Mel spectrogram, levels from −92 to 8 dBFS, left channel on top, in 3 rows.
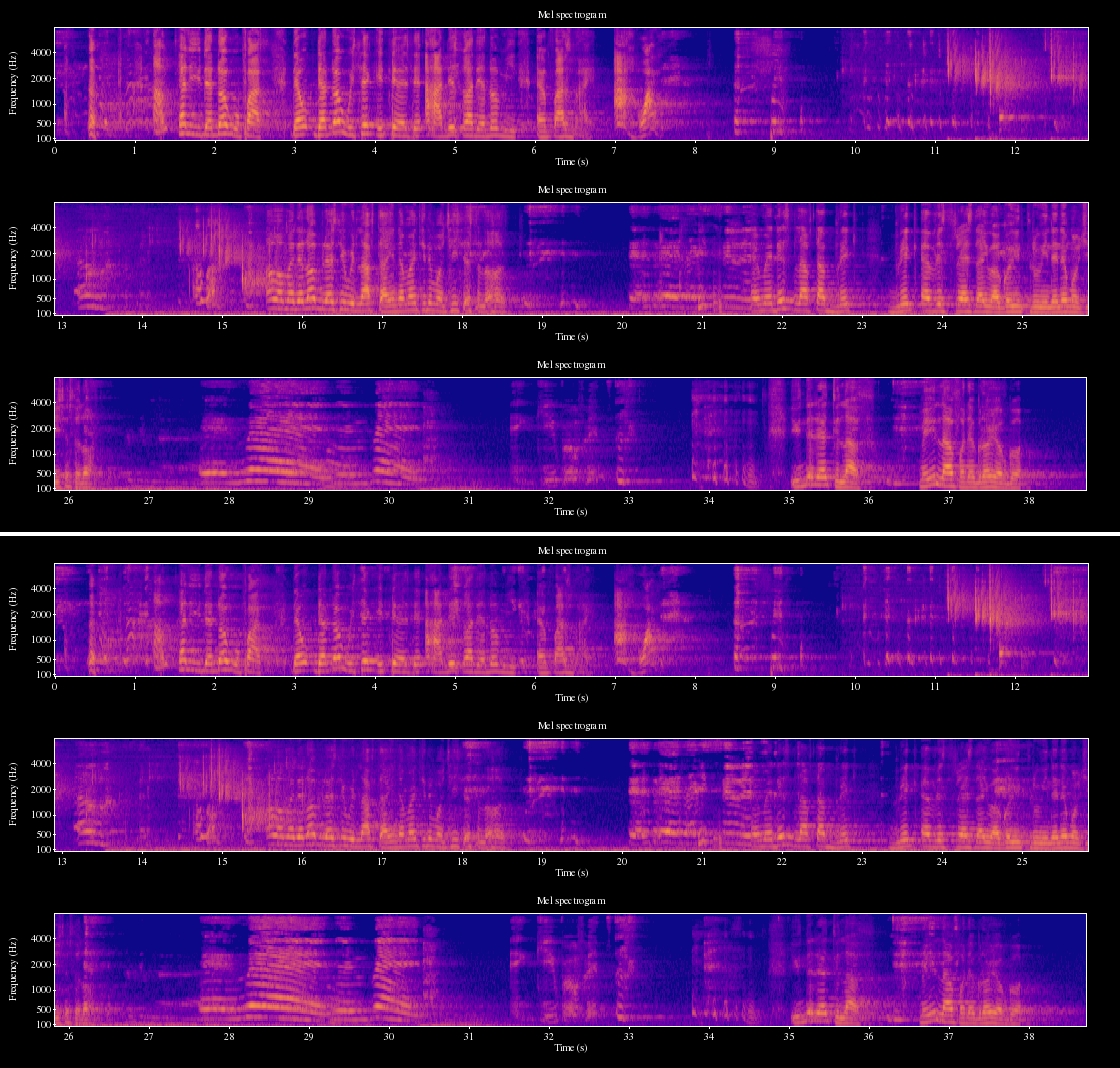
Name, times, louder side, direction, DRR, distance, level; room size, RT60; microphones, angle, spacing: voice 1, 0.5-1.6 7.0-7.6 26.7-27.8 29.0-29.5, right 1 dB, 65° right, 4.4 m, -48 dB
voice 2, 1.2-7.5 8.9-9.1 14.6-15.1 15.5-18.6 21.1-21.3 21.6-22.9 23.3-26.3 33.8-33.9 34.4-36.1 36.6-37.9, left 4 dB, 40° left, 0.5 m, -28 dB
voice 3, 8.5-9.1 10.4-11.3 11.8-12.2 12.5-13.7 14.0-14.1 14.4-14.8 15.3-15.9 18.0-18.2 18.8-19.5 20.1-21.7 24.7-24.8 26.2-26.3 27.6-30.6 31.5-33.1 33.9-34.1 36.3-36.8, right 3 dB, 90° right, 1.0 m, -36 dB
sound 1, 9.8-17.4, right 1 dB, 15° right, 6.0 m, -39 dB
sound 2, 13.5-31.1, equal, 30° right, 5.4 m, -43 dB
25.0 x 18.0 x 7.7 m
head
